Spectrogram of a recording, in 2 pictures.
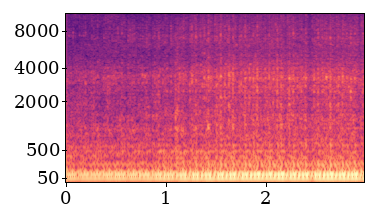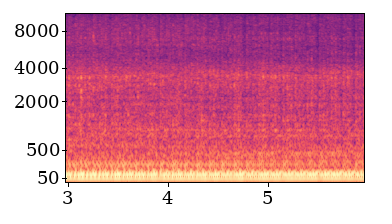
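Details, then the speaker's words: Chevrolet S10, mic at tailpipe: loud even idle with steady low pulse, no stumble or miss; running smoother and cooler after vacuum leak fixed, normal idle. "She seems to be running smoother. She's running a lot cooler since I fixed that vacuum leak."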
